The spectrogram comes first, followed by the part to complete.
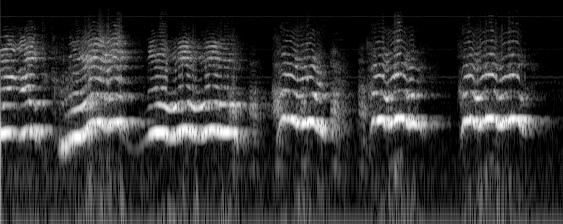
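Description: A high voice singing opera-style: about six short held notes, each with a wide, wavering vibrato, separated by brief breaks.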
